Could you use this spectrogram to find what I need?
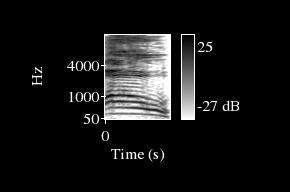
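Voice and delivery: high, loud, startled whoa blurted out. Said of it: "And then you're like".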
